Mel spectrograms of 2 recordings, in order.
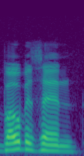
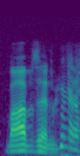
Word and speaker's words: Bobzin: Jordan Bowman, Will Chrisman, and Braden Bobizin. And if I said that wrong, let me know. You know how to say it? Bobizin? Bobzin.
